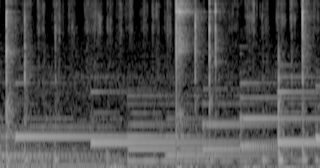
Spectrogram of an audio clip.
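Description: A metal spoon clinking and scraping against a glass bowl while stirring minced raw chicken, with a cluster of sharp clinks about a second in. Background music with sustained notes plays under it.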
